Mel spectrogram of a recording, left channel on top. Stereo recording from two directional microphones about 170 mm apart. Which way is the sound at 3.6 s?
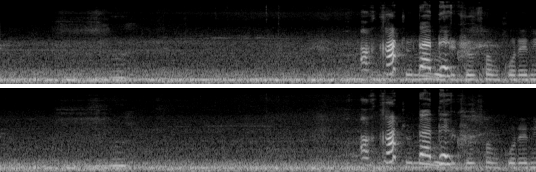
30° right (ahead or behind).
